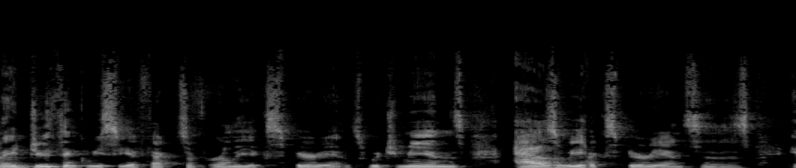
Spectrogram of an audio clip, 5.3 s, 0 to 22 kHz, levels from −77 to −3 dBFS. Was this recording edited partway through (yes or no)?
yes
